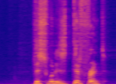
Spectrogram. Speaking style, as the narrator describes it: Zack cried

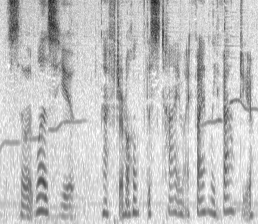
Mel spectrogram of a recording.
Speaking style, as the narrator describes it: She looks at you and softly says

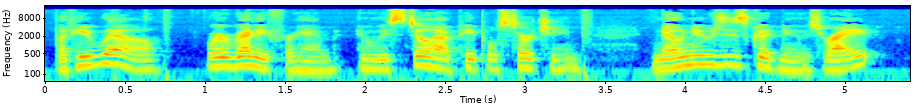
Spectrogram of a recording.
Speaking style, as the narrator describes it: she said calmly

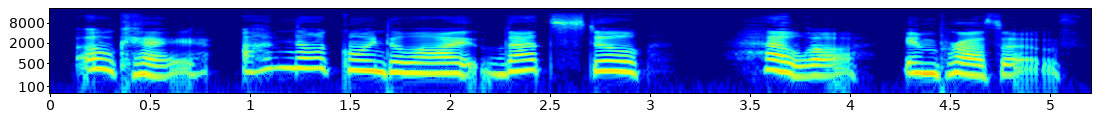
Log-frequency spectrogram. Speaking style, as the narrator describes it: said

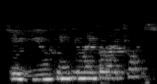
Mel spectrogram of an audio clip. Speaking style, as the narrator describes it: She asked softly

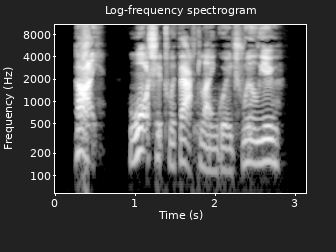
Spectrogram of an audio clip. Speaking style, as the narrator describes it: He snapped

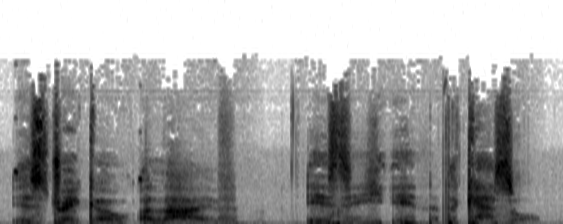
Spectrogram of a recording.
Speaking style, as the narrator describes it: The whisper was barely audible

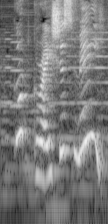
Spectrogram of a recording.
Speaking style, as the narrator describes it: cried a witch

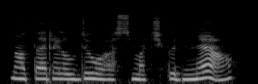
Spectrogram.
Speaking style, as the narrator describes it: she snarled

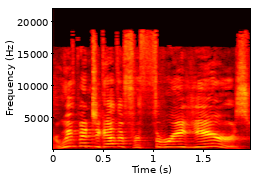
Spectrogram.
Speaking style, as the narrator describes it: Josh wailed

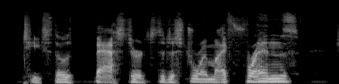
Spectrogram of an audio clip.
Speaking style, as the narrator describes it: she growls

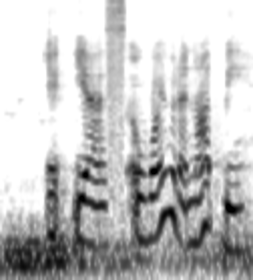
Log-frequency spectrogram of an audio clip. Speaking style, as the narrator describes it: I stammered

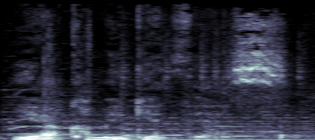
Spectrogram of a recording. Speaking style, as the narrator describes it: Ronald whispered

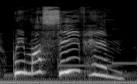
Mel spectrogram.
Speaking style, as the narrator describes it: Pinocchio cried

